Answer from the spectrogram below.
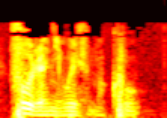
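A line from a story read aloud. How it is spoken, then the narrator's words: Plain. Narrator (Chinese): 说话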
